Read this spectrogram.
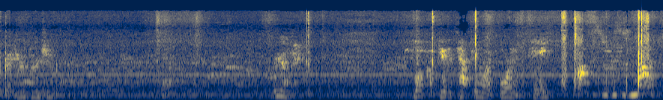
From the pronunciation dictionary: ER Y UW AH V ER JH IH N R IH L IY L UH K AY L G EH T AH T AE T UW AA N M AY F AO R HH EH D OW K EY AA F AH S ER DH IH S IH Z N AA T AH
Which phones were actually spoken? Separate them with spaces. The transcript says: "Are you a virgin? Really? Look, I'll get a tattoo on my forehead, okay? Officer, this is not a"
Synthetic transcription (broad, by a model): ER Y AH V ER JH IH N R IH L IY L UH K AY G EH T AH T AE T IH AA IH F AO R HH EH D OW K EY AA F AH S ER DH IH S IH Z N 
